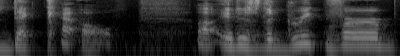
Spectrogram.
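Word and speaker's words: δοκέω: Another idea comes from a Greek verb that is pronounced as dekeo.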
